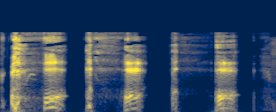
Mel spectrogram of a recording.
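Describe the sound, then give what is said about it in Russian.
A sergeant major gives a delicate, polite cough as several short, throaty bursts in a stop-start rhythm. “И старшина деликатненько закашлял.”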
